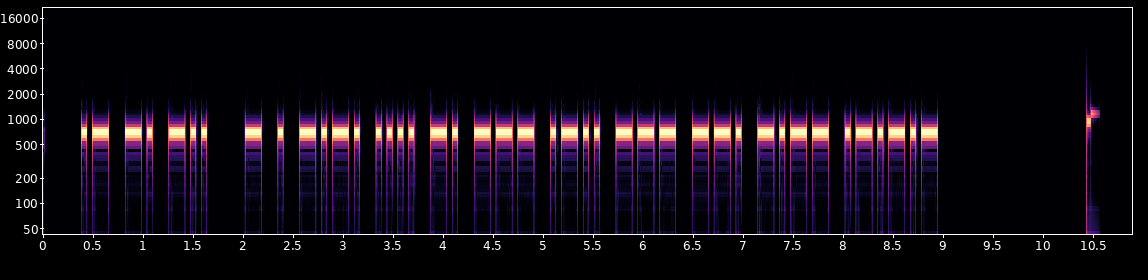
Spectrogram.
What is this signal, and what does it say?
Morse code, heard as a keyed tone, about 22 wpm, 700 Hz. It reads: AND TECHNOLOGY.
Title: Sentences from Top 1000 Words - Review Part 6 - 22wpm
